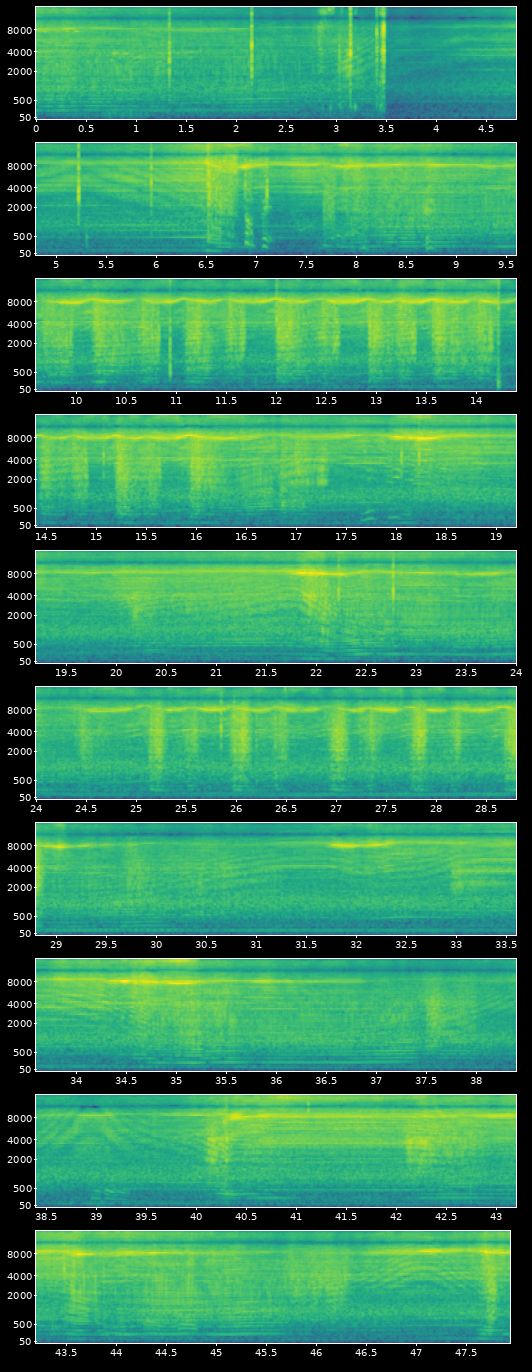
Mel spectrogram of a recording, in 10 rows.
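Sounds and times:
rc helicopter motor whine: 0:00.0 - 0:47.9.

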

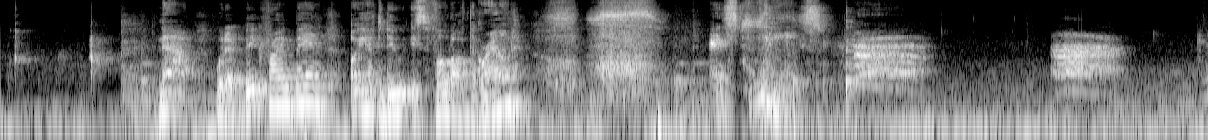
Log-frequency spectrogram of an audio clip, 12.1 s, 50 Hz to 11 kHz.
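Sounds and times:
man hissing breath through teeth: 0:05.4 - 0:06.7.

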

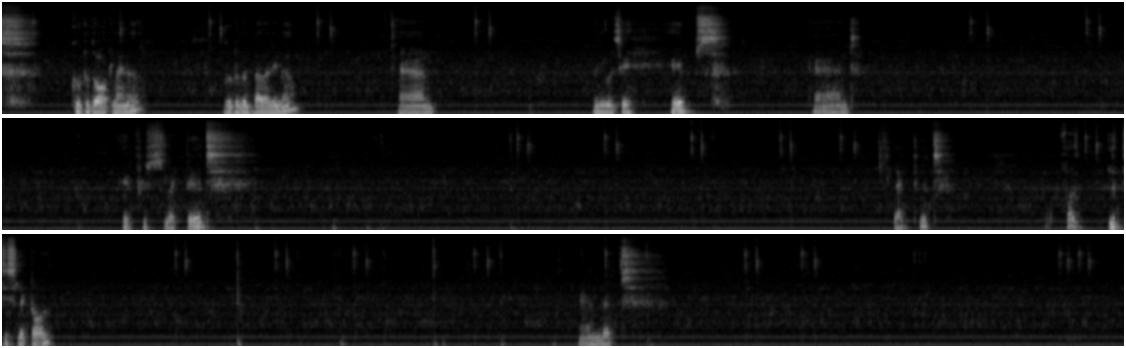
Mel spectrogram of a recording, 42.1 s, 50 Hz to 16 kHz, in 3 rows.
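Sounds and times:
faint electrical hum: 0:00.0 - 0:42.0
computer mouse clicks: 0:02.5 - 0:02.9, 0:03.9 - 0:04.2, 0:05.9 - 0:06.2, 0:12.1 - 0:12.4, 0:13.5 - 0:13.8, 0:18.1 - 0:18.9, 0:20.3 - 0:20.7, 0:21.5 - 0:21.8, 0:22.6 - 0:23.0, 0:23.7 - 0:25.2, 0:27.4 - 0:28.0, 0:30.2 - 0:34.4, 0:37.3 - 0:38.4, 0:39.4 - 0:39.7, 0:40.6 - 0:41.8
mouse button clicking: 0:41.2 - 0:41.7.

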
